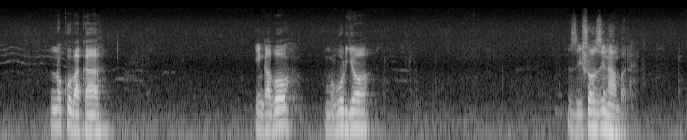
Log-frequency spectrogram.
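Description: A middle-aged man speaks slowly and calmly through a microphone, with long pauses.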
